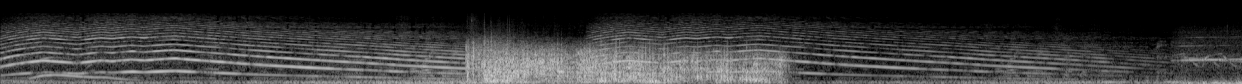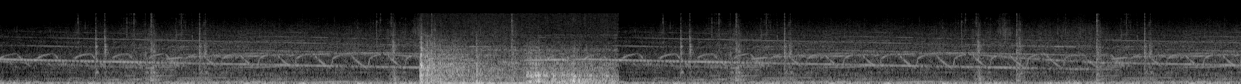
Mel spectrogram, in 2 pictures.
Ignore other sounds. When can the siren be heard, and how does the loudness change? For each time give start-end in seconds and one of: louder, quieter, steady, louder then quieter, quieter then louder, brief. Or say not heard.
0.0-24.8 quieter.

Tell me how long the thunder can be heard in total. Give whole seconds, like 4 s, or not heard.
5 s.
